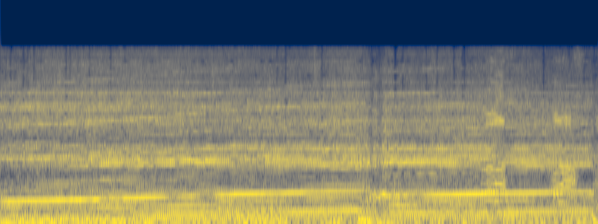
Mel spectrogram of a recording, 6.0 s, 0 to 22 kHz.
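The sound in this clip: A V8 Supercars racing car engine revving on board, a loud continuous roar whose pitch climbs steadily, drops briefly mid-way at a shift, then climbs again.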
